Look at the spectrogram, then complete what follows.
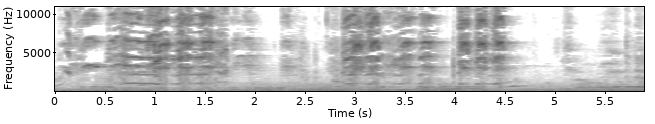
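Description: Rainbow lorikeets chattering and screeching in short high-pitched bursts, one about a second in and more around three and four seconds.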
